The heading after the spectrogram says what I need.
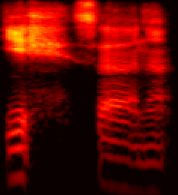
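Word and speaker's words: إِحْسَانًا: Nah, qiraah antum bagus tadi ya, cuman sedikit ini tadi koreksi ya diperjelas hamzahnya. Wabil walidaini ihsana i diperjelas i-nya.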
